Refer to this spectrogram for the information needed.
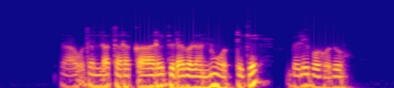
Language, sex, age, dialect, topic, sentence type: Kannada, male, 18-24, Coastal/Dakshin, agriculture, question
